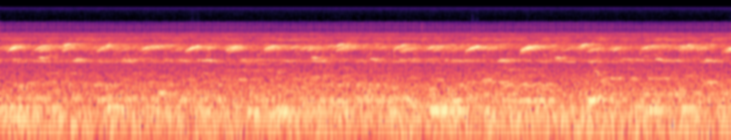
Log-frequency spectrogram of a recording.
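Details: Nighttime chorus of Puerto Rican coqui frogs in rain in Puerto Rico: layered high-pitched calls blend into a constant trill, with occasional brighter rising whistled notes standing out, backed by the hiss and patter of rain on an old tin roof.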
